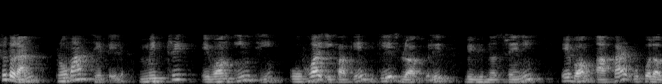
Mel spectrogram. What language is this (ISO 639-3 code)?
ben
